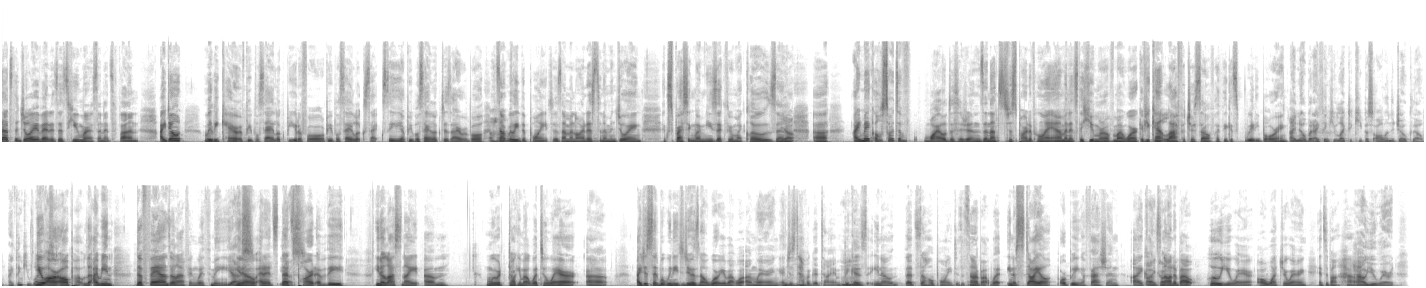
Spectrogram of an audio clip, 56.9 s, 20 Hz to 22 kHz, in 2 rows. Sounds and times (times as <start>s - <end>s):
Speech: 0.0s - 30.6s, 31.2s - 35.3s, 41.2s - 56.3s.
